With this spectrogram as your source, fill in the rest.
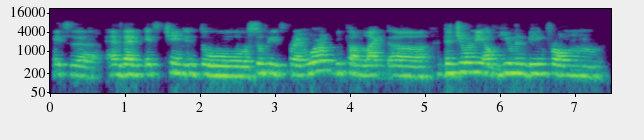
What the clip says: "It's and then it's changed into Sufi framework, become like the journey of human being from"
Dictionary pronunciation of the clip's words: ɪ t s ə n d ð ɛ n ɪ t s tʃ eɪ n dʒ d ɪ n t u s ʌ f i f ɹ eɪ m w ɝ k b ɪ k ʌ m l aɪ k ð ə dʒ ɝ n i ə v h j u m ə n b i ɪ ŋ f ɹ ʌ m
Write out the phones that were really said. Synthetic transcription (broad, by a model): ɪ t s ə n d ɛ n ɪ t s tʃ eɪ n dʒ ɪ n t u s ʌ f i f ɹ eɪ m w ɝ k b ɪ k ʌ m l aɪ k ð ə dʒ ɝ n i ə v h j u m ə n b i ɪ ŋ f ɹ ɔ m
